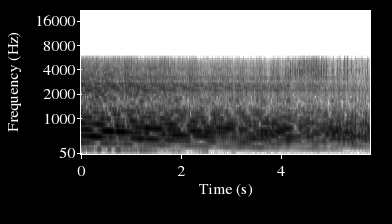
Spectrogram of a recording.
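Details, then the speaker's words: First test of a homemade Model 2 siren (50-year-old Thunderbolt chopper motor, new Federal Model 2 stator, experimental aluminum air tube): steady rising wail, clean tone climbing as the rotor spins up. Normal. "Huh. Guess it sounds like a model 2."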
